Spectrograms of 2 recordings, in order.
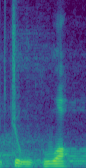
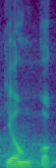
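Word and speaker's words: Zhongguo: dunia dari timur jauh orang mengatakan Tiongkok tapi dalam bahasa Mandarin ucapan cungkok bukan Tiongkok itu tulisannya itu boleh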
